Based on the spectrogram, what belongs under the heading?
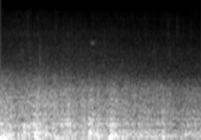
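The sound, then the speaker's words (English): A deep, sustained rumble of thunder rolls on without a break, heavy in the low end and fairly loud, like a storm grumbling. Nobody speaks. “And but with each step he takes, a thunder is heard, but only in heaven.”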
